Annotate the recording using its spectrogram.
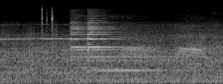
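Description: Steady background noise at a busy bus stand. Partway through come two quick clicks, then a ringing multi-tone chime that lasts about a second.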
